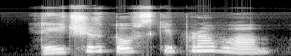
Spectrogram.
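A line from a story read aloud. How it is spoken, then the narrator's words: Uncertain male voice. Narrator (Russian): неуверенно проговорил он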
